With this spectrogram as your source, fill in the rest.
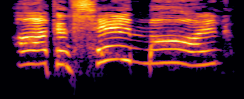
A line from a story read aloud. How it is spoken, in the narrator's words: cried Roo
